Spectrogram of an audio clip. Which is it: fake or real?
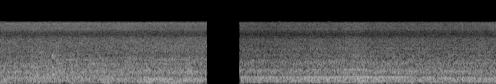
real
